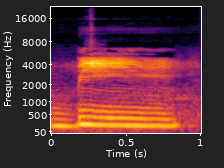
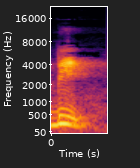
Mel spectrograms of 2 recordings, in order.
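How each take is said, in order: First: The vowel is drawn out long. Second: The vowel is short and flat. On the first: The speaker calls it right. "It will be B. And there have to be long" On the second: The speaker calls it wrong. "many of the people pronounce at B"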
